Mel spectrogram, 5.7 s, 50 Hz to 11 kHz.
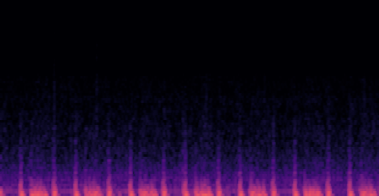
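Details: Simulated heart at about 73 beats a minute with a low rumbling murmur in diastole, separate from both heart sounds: mid-diastolic murmur of mild mitral stenosis, following the left atrial to ventricular pressure gradient.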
